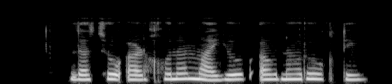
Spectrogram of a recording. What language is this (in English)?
Pashto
